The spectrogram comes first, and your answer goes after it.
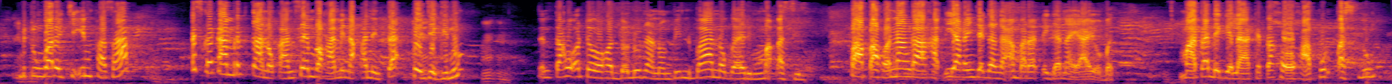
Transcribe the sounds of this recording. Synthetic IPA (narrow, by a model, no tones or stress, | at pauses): mbitumwaɾot͡ʃiinpasaeskakamɾet̚kanokansemɾoxaminakanintated͡ʒeɡinum | dentakwotewokadolunanombinbanoɡaɾimːa̰ɓasilpapaxonaŋɡaxaɓijakind͡ʒeɡaŋɡa̰ʔambaɾaɗeɡana̰ja̰jo̰ɓat̚ | mataɓeɡelaketaxoxapuɾɓaslum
